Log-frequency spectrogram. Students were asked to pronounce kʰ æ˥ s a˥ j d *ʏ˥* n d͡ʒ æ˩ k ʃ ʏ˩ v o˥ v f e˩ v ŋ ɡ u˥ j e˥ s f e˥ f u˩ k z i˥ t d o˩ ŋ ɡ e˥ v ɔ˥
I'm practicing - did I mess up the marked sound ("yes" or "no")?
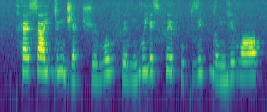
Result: no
